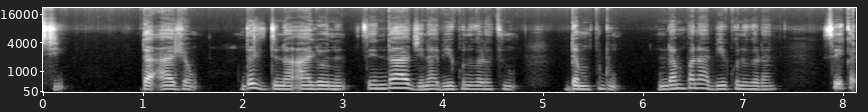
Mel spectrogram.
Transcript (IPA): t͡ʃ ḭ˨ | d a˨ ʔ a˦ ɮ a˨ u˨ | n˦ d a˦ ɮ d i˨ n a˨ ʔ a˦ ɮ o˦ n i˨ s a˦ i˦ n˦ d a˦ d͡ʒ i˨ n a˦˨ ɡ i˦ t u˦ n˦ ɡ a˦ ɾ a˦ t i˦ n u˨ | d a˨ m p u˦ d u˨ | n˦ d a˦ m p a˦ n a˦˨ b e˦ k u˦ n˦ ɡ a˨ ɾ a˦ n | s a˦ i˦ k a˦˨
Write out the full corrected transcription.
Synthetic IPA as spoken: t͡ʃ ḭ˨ | d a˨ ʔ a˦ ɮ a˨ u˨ | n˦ d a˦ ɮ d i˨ n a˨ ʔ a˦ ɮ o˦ n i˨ s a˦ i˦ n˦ d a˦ d͡ʒ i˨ n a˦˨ b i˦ k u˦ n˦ ɡ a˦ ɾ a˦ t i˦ n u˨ | d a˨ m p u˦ d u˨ | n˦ d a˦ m p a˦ n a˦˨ b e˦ k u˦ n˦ ɡ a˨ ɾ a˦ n | s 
